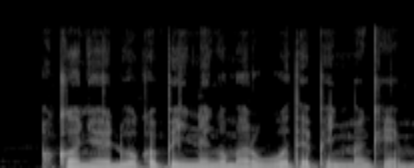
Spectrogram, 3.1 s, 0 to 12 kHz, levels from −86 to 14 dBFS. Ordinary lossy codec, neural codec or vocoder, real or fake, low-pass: none; none; real; 9.9 kHz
